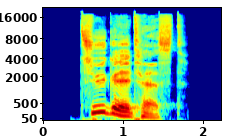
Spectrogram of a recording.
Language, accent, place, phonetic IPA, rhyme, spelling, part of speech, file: German, Germany, Berlin, [ˈt͡syːɡl̩təst], -yːɡl̩təst, zügeltest, verb, De-zügeltest.ogg
- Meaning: inflection of zügeln: 1. second-person singular preterite 2. second-person singular subjunctive II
